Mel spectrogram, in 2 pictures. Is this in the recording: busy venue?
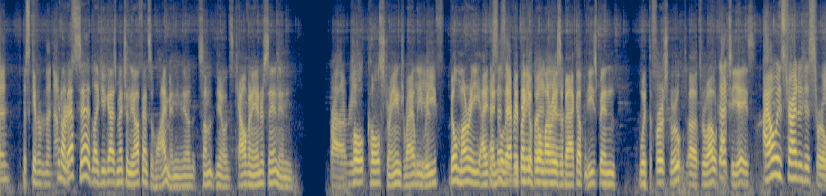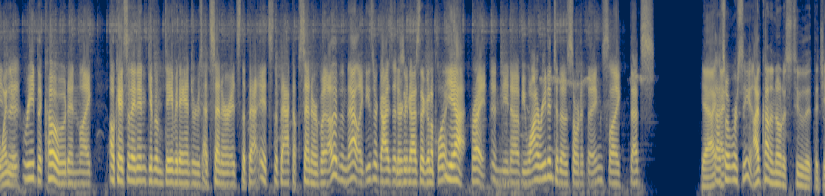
yes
